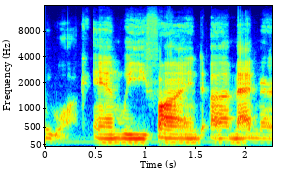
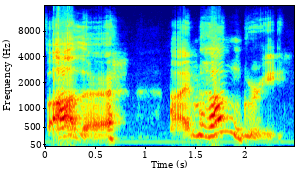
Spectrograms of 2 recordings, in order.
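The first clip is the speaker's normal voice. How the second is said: high, drawn-out creature voice; creepy possessed son; 13 semitones higher, much slower than usual. Acted. Possessed son calls to father from below floorboards, creepy plea. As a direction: call up eerily high, slowly.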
